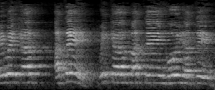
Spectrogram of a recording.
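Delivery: calling out loudly. Demonstrating a check on an unresponsive woman, shouting for a response. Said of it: "have you observed how I shouted for response?".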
